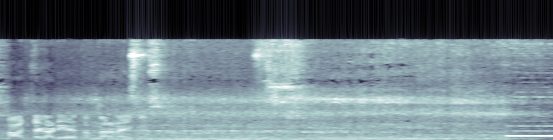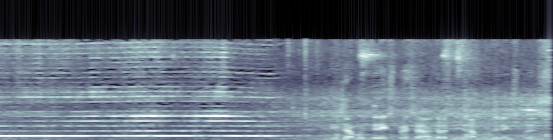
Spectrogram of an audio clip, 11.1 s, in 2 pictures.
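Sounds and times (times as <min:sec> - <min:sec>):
train rushing past: 0:00.0 - 0:11.0
train horn blast: 0:05.1 - 0:08.6.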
